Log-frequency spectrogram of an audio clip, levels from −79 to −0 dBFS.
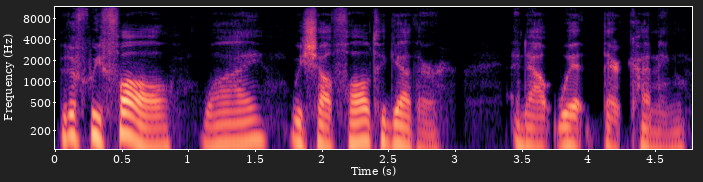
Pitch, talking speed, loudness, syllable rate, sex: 115 Hz, 165 wpm, -20 LUFS, 4.1 syllables/s, male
